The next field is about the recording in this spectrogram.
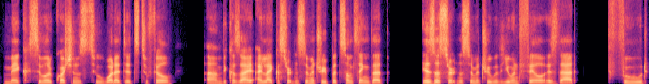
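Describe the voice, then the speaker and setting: A man's voice: mid-range voice, fairly bright tone, clean tone, dry recording, studio quality. A man from Venezuela hosting a podcast, asking loose rambling questions full of "like" and "you know". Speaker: podcast host. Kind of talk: casual interview questions.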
